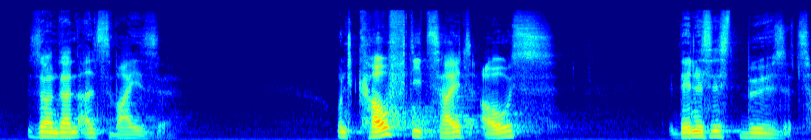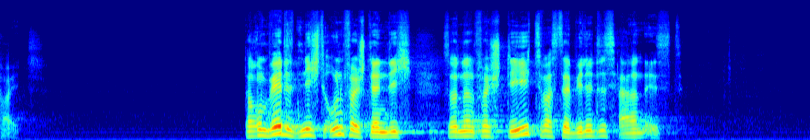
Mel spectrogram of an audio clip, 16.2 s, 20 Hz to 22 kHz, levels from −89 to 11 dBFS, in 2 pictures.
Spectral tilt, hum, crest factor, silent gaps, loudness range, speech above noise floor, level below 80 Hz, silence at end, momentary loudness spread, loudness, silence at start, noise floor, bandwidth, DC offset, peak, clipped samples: -5 dB/octave; 50 Hz at -70 dBFS; 26 dB; none; 12 LU; 49 dB; -72 dBFS; 1.4 s; 18 LU; -24 LUFS; 0.35 s; -74 dBFS; 16 kHz; under 0.1%; 0 dBFS; under 0.1%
